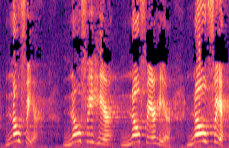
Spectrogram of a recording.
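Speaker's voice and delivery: slow steady no fear, swelling to a loud cry; slow, rising declaration of no fear; building proclamation. Acted. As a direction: build each no fear until it rings out. Jesus voiced, building up.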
